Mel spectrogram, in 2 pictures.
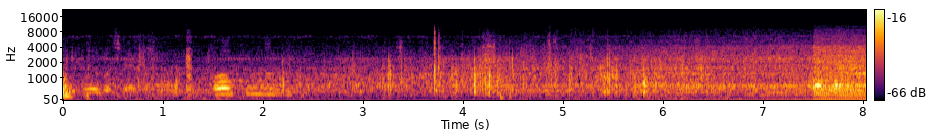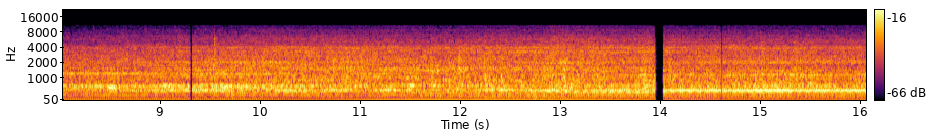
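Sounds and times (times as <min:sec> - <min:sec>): car engine running: 0:05.7 - 0:16.0.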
